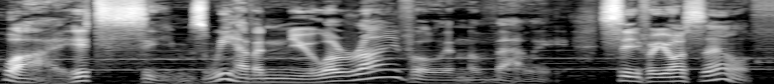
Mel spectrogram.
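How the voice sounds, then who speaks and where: Slow, deep, sly wind spirit. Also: male voice, huge pitch swings, full character voice. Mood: teasing. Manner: teasing, languid, dramatic. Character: sly, theatrical male wind spirit, amused elder brother. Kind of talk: visual novel voice acting. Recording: music behind the voice. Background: game music.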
